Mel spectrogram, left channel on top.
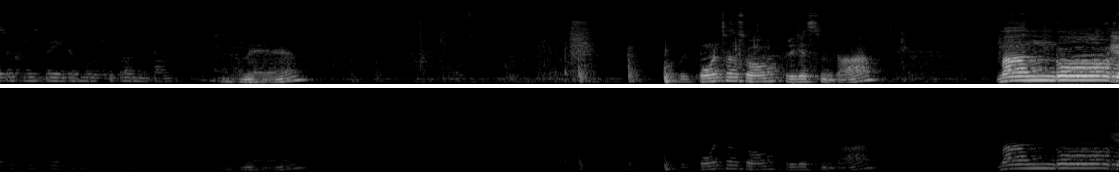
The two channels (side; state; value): right; quieter; 24.3 dB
